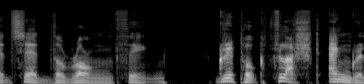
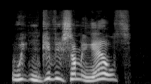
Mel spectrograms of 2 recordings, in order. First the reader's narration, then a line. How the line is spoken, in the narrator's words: said Ron eagerly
